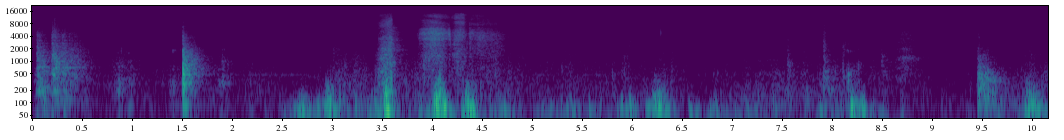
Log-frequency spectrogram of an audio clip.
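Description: Scattered knocks and thuds with a brief rustle about four seconds in.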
